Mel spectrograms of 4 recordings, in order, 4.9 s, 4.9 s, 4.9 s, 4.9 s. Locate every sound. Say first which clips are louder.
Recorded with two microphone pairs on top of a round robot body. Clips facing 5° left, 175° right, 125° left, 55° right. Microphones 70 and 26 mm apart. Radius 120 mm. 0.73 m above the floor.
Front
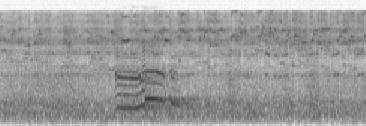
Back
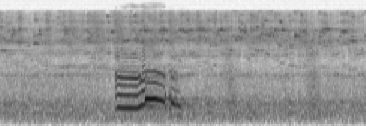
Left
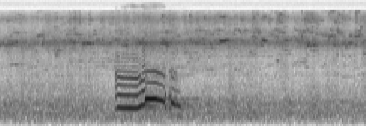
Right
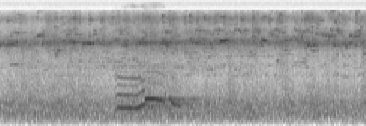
1.5 s a baby crying: back 12 dB, left 13 dB; 145° left, 0.6 m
